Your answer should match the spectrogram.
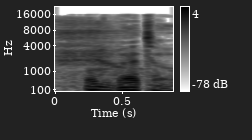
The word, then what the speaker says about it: Humberto: Well, first of all, I love how she pronounces my name. And with her voice, it sounds really nice. Humberto.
